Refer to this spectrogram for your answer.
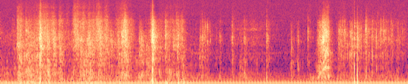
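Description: A white-haired presenter packs papers into a green nylon briefcase in a studio: irregular rustling and crinkling with a few sharp zip-like swishes and clicks, over a steady low hum, no voices.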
